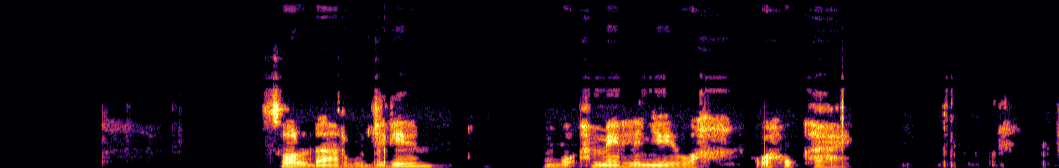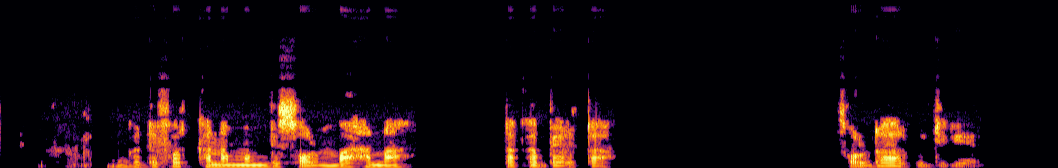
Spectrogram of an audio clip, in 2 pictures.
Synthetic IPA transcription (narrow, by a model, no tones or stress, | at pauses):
soldaːɾbuɟiɡen | buʔameliɲujwwa̰xukʰaːj | uŋɡadɛfaɾkanamambisɔ̰lmbahana | takabɛlta̰ | so̰ldaɾbuɟiɡḛːn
